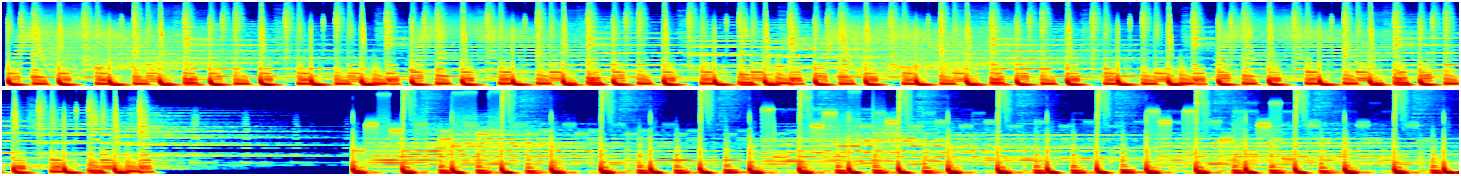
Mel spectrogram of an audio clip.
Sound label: deep house, with tal noisemaker; edmsoundware; soundpack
